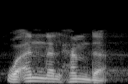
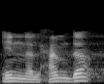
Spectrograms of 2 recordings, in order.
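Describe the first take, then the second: First: The first word begins with the vowel a. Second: The first word begins with the vowel i. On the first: It is read as a clause giving a reason. The speaker calls it wrong. "وفتحها" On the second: It starts a new, separate sentence of praise. The speaker calls it right. "بكسر الهمزة"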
